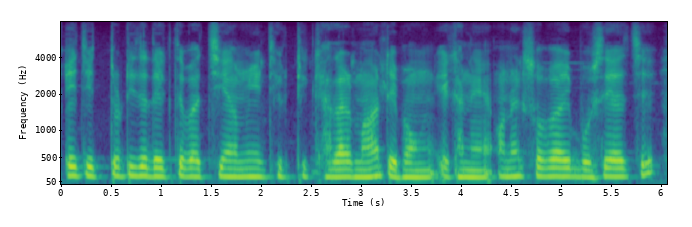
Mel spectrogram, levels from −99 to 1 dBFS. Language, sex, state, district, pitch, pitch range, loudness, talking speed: Bengali, male, West Bengal, Purulia, 150 Hz, 140-160 Hz, -17 LUFS, 160 wpm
